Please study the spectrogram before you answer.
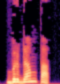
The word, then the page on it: berdampak: Indonesian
